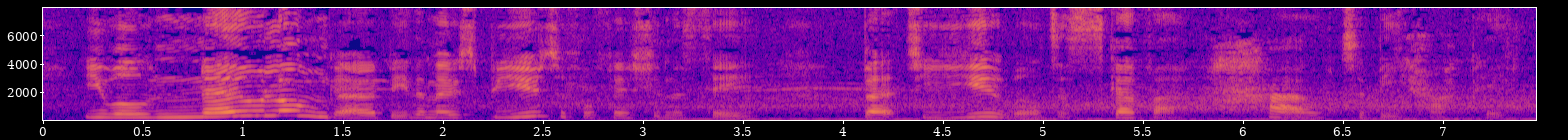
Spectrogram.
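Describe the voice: In a put-on character voice, a woman talks at a fairly slow pace with a fairly high pitch, big pitch swings and vocal fry.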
